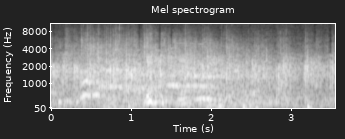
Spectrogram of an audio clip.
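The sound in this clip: Faint applause welcoming a pastor at a morning church service, a soft, continuous patter of clapping with voices heard over it.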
